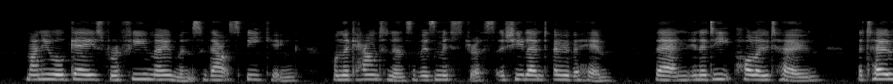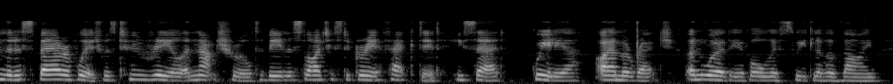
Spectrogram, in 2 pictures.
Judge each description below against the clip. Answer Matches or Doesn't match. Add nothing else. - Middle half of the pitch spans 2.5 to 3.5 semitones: Matches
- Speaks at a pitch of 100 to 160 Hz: Doesn't match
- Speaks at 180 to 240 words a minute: Matches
